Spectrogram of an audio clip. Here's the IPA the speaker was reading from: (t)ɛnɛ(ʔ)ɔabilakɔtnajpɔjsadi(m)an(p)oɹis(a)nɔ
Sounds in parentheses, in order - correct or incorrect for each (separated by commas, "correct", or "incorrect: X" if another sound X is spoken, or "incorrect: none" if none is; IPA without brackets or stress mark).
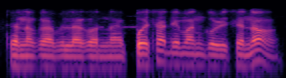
correct, incorrect: k, correct, incorrect: k, incorrect: ɛ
